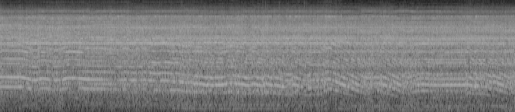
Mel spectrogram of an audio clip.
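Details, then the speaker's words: Rockwell Sonicrafter oscillating tool after replacing a cracked resistor in the speed control circuit: loud shrill buzzing stays high and wavers, can't hold set speed; speed control still not regulating, further faults suspected. "still moving pretty fast but uh I can't hold it I don't really know what it's supposed to act right but it yeah that's probably not normal"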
